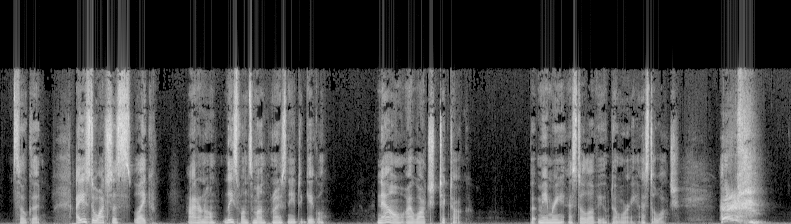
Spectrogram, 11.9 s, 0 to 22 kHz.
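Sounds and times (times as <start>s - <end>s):
speech: 0.3s - 5.0s, 5.6s - 7.0s, 8.0s - 11.5s
sneeze: 10.8s - 11.6s.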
